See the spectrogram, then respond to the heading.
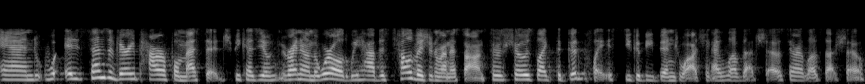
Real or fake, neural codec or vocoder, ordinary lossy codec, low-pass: real; none; Opus, 16 kbps; 5.4 kHz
